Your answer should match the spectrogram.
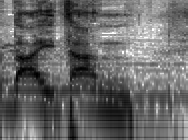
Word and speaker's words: Daitarn: Il nome si scrive Daitarn, ma si pronuncia Daitan, perché in giapponese Daitan vuol dire audace, e quindi sbagliata la pronuncia del nuovo doppiaggio.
